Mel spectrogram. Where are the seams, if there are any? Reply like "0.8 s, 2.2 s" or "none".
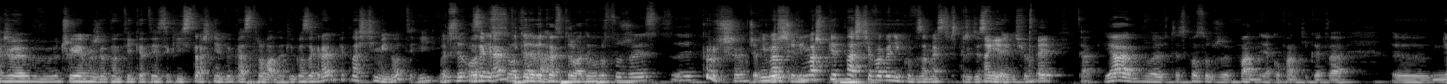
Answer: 7.5 s, 10.7 s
